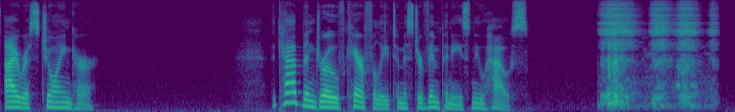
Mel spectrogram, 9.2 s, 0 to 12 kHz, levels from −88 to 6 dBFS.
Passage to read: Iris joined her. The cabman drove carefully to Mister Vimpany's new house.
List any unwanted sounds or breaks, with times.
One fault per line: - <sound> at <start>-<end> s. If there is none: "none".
- sniff at 7.5-9.0 s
